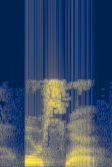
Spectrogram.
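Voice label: "horselaugh", English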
